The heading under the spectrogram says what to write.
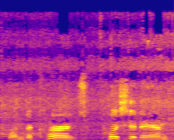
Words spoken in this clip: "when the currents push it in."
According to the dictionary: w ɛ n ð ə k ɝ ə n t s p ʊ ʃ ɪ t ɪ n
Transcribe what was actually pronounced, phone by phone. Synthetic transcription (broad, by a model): w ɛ n ð ə k ɝ ə n t s p ʊ ʃ ɪ t ɪ n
